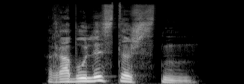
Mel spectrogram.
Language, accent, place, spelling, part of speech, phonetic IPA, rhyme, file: German, Germany, Berlin, rabulistischsten, adjective, [ʁabuˈlɪstɪʃstn̩], -ɪstɪʃstn̩, De-rabulistischsten.ogg
- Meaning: 1. superlative degree of rabulistisch 2. inflection of rabulistisch: strong genitive masculine/neuter singular superlative degree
